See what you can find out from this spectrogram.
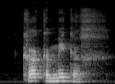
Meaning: rickety, fragile
- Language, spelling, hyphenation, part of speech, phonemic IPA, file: Dutch, krakkemikkig, krak‧ke‧mik‧kig, adjective, /ˌkrɑ.kəˈmɪ.kəx/, Nl-krakkemikkig.ogg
